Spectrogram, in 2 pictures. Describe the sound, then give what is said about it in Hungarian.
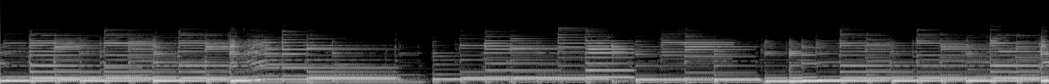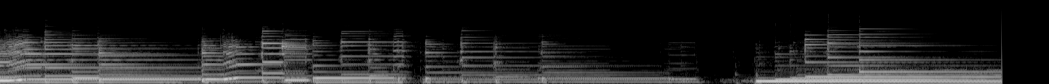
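A sad song with male vocals over full, steady accompaniment plays loudly and continuously, with sustained melodic lines and a brief drop near the end before the music swells back in. “énekelte jobb szín felütésű, de annál őszintébb és tragikusabb hangvételű dalt.”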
